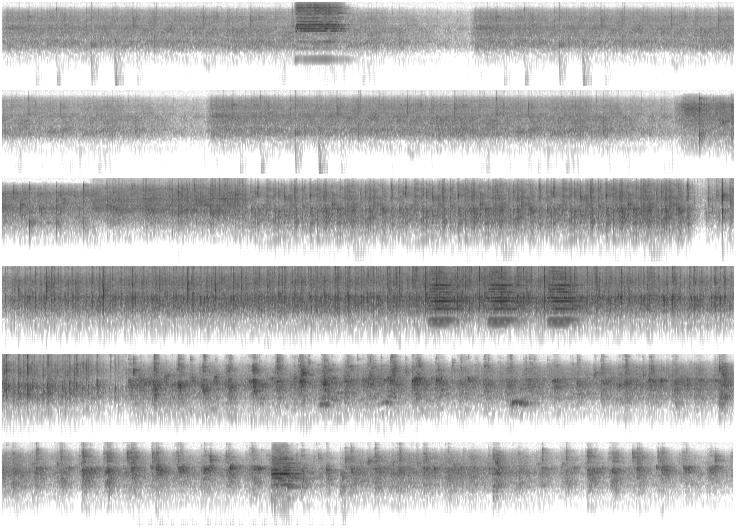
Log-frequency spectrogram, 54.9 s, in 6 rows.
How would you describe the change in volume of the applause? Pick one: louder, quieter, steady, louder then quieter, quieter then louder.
louder then quieter.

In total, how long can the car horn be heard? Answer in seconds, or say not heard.
5 s.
